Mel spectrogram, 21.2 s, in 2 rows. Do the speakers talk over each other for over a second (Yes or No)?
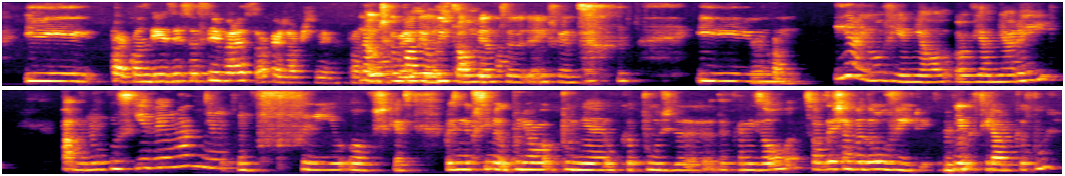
Yes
